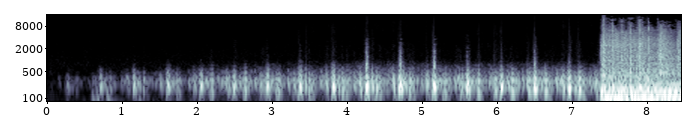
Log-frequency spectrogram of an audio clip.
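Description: Recorded heartbeat intro of a metal backing track: a fetal heartbeat pulsing about twice a second, fading in and growing louder, with sharper drum-like hits joining from about four seconds in. Just over seven seconds in, the full band comes in loud with distorted guitars and drums.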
